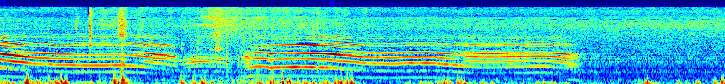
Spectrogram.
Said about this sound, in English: What in the hell is that? How did you get that footage of my cat asking for dinner? What is that?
